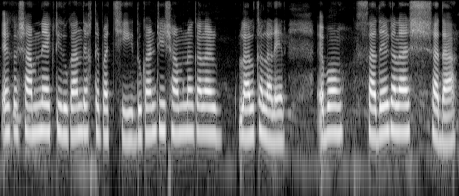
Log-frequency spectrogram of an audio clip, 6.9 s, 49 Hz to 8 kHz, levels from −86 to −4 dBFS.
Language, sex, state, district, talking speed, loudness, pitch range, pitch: Bengali, female, Assam, Hailakandi, 130 wpm, -14 LUFS, 235-260 Hz, 250 Hz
